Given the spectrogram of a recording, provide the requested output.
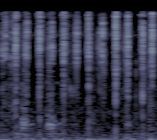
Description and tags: some tool clicks
Recorded with an Archos.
